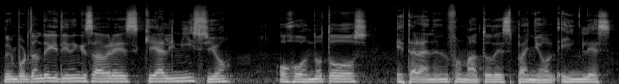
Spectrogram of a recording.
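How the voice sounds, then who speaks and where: Man teaching English in a mellow voice. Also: medium pitch, flat delivery, smooth. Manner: slow, drawn-out model pronunciations repeated twice; explanatory, addresses listeners directly. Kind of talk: podcast language lesson.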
